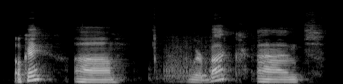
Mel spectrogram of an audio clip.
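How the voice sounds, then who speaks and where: A man's voice over a quiet background. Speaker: online training presenter. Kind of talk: online presentation.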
